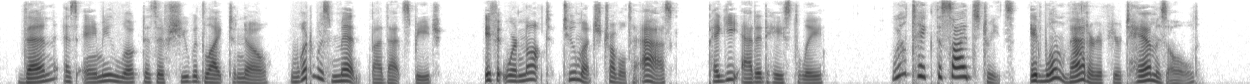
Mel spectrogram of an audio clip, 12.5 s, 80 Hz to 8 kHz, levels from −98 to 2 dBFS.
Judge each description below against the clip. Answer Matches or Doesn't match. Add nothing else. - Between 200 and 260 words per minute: Matches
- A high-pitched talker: Doesn't match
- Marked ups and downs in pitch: Matches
